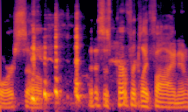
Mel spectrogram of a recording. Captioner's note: laughs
